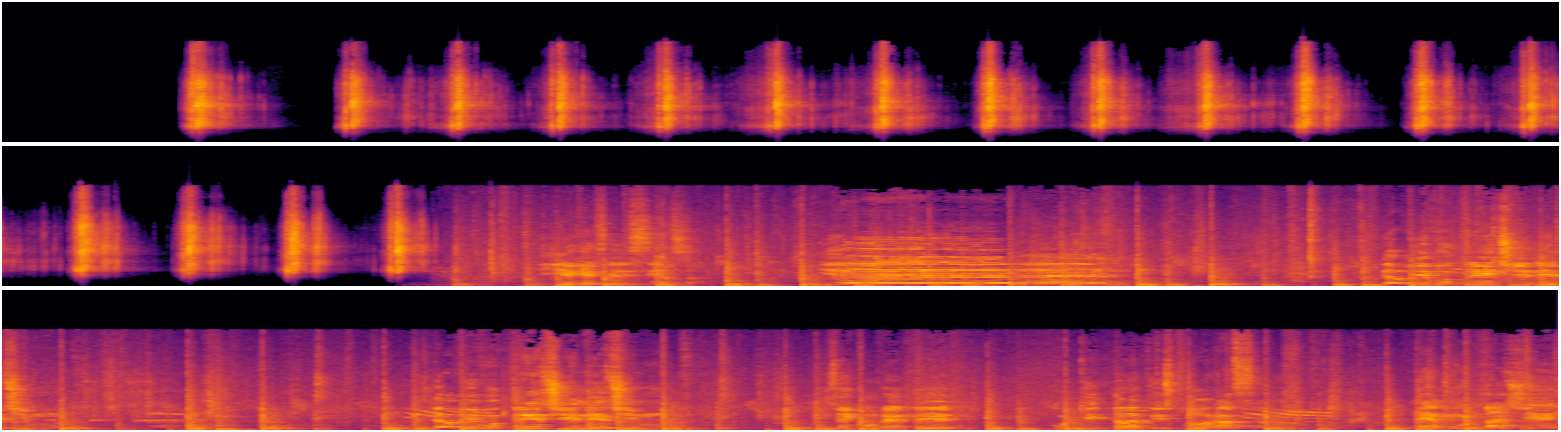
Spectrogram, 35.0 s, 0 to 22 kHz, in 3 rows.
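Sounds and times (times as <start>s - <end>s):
hand shaker beat: 1.4s - 1.9s, 2.6s - 35.0s
drum: 13.8s - 35.0s
person's voice: 15.7s - 17.0s, 17.8s - 20.2s, 22.0s - 24.0s, 26.6s - 28.5s, 31.2s - 35.0s.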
